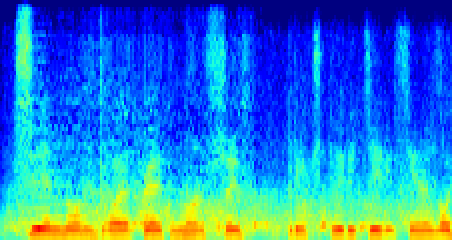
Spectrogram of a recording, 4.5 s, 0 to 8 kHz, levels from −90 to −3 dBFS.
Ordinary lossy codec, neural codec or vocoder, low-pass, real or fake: Opus, 16 kbps; codec, 16 kHz, 0.5 kbps, FunCodec, trained on Chinese and English, 25 frames a second; 7.2 kHz; fake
